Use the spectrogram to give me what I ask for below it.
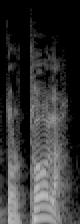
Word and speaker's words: Tortola: La mayoría, los primeros, eran de la isla Tórtola, que en inglés ellos pronuncian Tortola.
